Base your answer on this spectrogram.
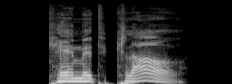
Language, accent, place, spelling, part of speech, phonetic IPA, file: German, Germany, Berlin, kämet klar, verb, [ˌkɛːmət ˈklaːɐ̯], De-kämet klar.ogg
- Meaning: second-person plural subjunctive II of klarkommen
